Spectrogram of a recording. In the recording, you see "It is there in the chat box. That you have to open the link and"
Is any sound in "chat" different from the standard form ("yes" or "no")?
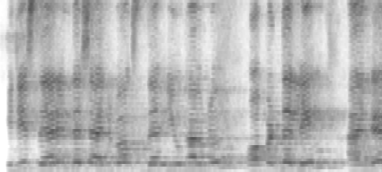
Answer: yes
